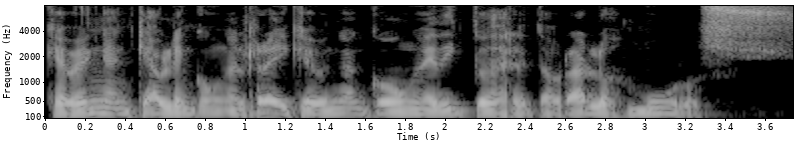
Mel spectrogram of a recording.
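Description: Against a quiet background, a man with a very deep, low voice speaks in a flat monotone. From Dominican Republic. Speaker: preacher and prophet; preacher. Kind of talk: interview conversation. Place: studio. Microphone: studio mic.

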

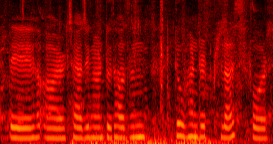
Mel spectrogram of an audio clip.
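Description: Recorded with a dry sound and no echo, a woman speaks over noticeable background noise. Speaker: travel vlogger. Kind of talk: casual vlog chat. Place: waterside. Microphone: phone near.

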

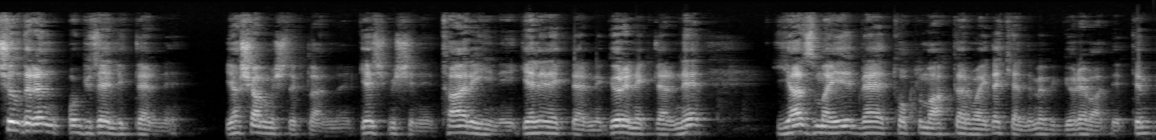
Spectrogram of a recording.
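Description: Medium pitch from a man, with ordinary pitch variation at a fairly slow pace. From northeastern Turkey, Ardahan (Çıldır). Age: 60s. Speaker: teacher and author. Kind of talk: recorded video message. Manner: halting, frequent filler sounds.

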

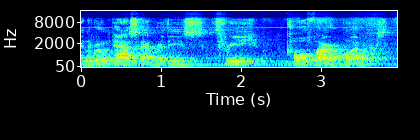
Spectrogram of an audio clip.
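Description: Over noticeable background noise, a man speaks at a fairly slow pace with fairly even intonation. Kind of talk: interview answer. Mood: amused, anecdotal. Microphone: phone near.

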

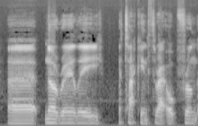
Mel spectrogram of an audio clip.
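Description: Here a man talks at a fairly low pitch. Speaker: football fan vlogger. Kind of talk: casual vlog chat. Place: home room. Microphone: webcam.

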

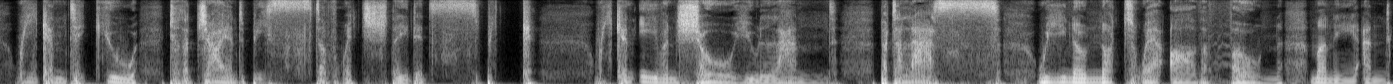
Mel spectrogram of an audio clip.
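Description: Putting on a character voice, a man hisses his words at a very slow pace in a medium pitch. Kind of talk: archaic speech. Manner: humble, hissing.

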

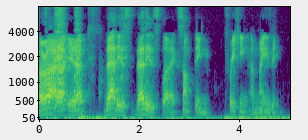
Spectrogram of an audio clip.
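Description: Speaking with an Australian accent, this man has vocal fry and very wide pitch swings. He talks at a fairly slow pace. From Sydney, Australia. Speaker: branding agency founder. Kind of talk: podcast interview answer. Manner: excited, energetic.

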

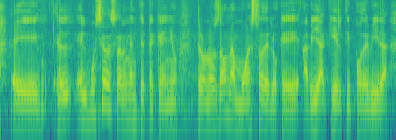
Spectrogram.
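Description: With light background noise behind him, a man speaks fairly quickly, his pitch varying in an ordinary way. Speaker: travel vlogger. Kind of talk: travel vlog commentary. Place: hall.

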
